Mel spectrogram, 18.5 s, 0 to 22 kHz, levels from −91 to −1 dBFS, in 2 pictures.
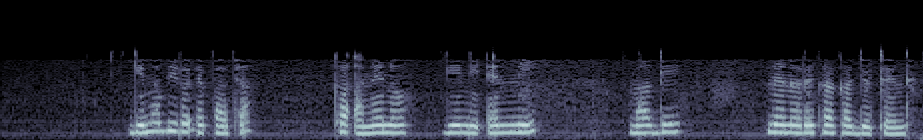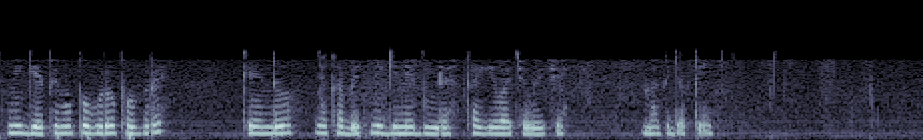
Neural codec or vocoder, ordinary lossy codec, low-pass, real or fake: none; AAC, 16 kbps; 14.4 kHz; real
